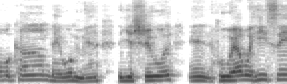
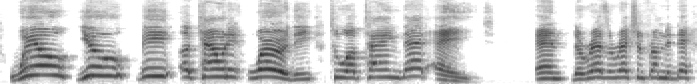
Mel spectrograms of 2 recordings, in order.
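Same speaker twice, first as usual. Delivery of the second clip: 1 preaching shout; 7 semitones higher, 6 dB louder, slower than usual. Real, not acted.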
